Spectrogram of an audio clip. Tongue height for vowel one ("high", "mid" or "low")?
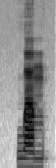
low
